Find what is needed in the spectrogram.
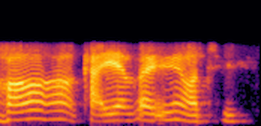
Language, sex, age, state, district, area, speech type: Odia, female, 45-60, Odisha, Sundergarh, urban, conversation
